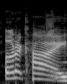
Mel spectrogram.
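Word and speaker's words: Uruk-hai: That's how you say it, Tim. It's Urukai.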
